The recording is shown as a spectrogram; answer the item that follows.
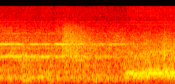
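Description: Railway train sounds laid over orchestral music, with a louder held whistle tone coming in near the end.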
